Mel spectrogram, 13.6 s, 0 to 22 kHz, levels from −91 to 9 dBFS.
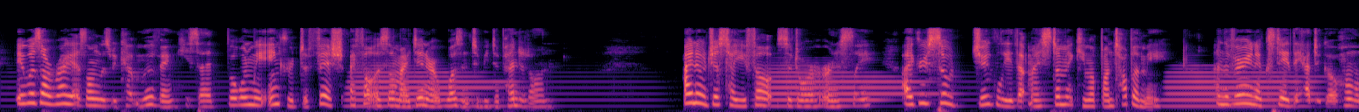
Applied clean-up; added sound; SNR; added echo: classical method log-MMSE.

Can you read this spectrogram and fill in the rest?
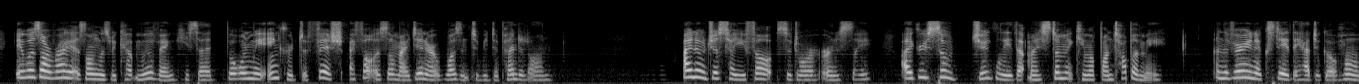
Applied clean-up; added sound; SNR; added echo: neural separator model SepFormer DNS4.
